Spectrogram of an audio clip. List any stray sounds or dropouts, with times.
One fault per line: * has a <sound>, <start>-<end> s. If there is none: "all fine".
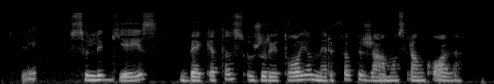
* has a laugh, 0.2-0.4 s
